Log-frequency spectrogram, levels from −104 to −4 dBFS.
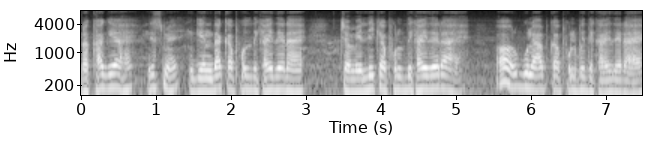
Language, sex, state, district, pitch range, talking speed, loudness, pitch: Hindi, male, Chhattisgarh, Raipur, 140-160 Hz, 215 wpm, -16 LUFS, 150 Hz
